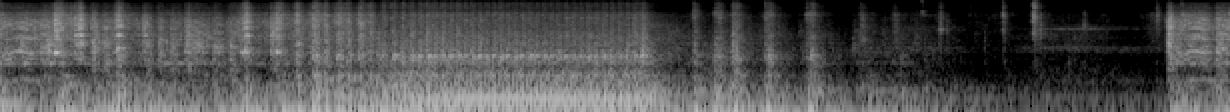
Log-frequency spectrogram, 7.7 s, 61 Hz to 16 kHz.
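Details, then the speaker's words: Chevrolet C10 in cold winter weather, hood open: cranks, catches and revs, then drops to an uneven lumpy idle; owner thinks it's not hitting on all cylinders, cause unconfirmed. "so I can't really close the hood I think you can hear that uh definitely seems as if it's not hitting on all cylinders not a lot of room to spare here"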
